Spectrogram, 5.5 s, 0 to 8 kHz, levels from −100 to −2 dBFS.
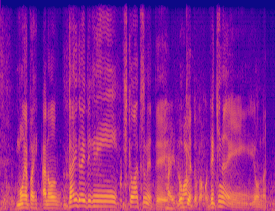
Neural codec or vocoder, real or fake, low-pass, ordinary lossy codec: codec, 16 kHz, 4 kbps, X-Codec, HuBERT features, trained on balanced general audio; fake; none; none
